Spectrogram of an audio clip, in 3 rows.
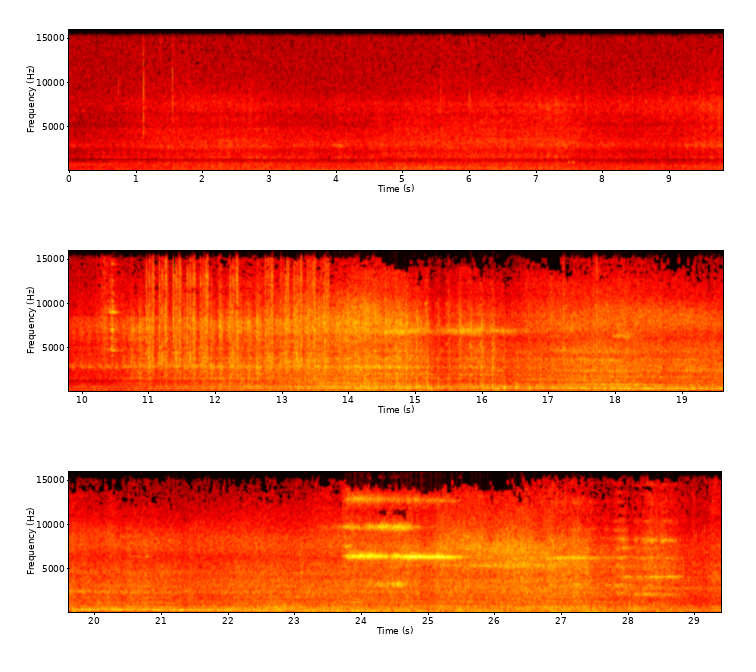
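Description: JR Series 205 commuter electric train approaching and running past, its wheels clattering over the rail joints and growing louder. A whine falls steadily in pitch through the second half, with brief high-pitched wheel squeals near the end.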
